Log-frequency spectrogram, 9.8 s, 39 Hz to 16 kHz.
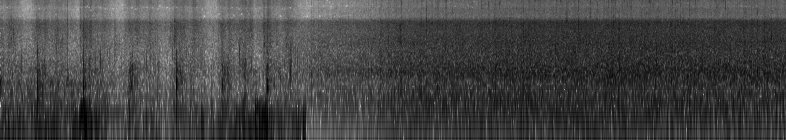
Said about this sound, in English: So it's been raining for a good 36 hours now.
